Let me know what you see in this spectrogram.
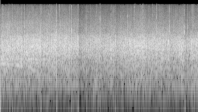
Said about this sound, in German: Das ist richtig. Applaus.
